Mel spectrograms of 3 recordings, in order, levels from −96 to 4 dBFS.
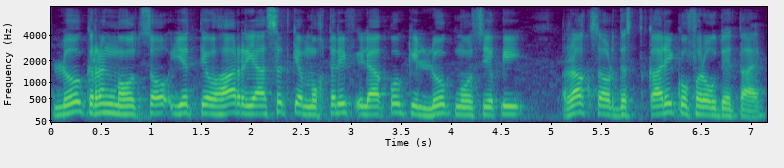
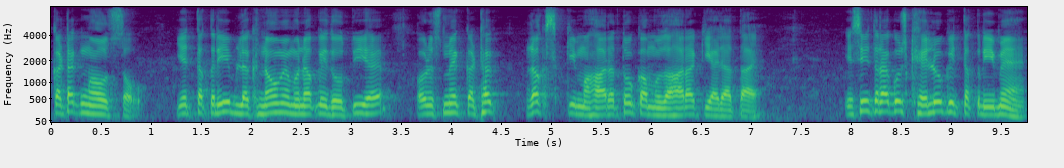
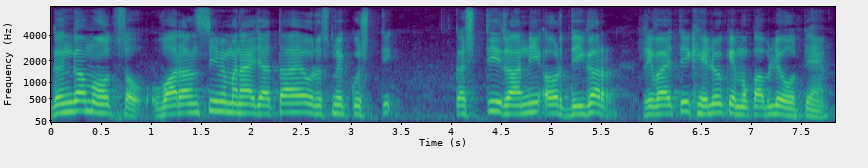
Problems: constant background noise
